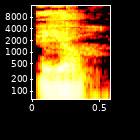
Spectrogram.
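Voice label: "ё", Russian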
